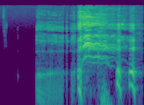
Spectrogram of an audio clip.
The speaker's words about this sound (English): I'm really sorry about that. But whenever you come back to heaven, the re-entry gives you a little bit of the burps. Oh, you get a little gas. Mm-hmm. You get a little bit of the old burpy burpees.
